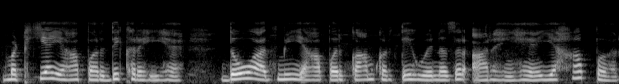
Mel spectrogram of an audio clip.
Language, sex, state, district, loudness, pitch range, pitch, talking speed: Hindi, female, Himachal Pradesh, Shimla, -17 LUFS, 200-230 Hz, 210 Hz, 185 wpm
